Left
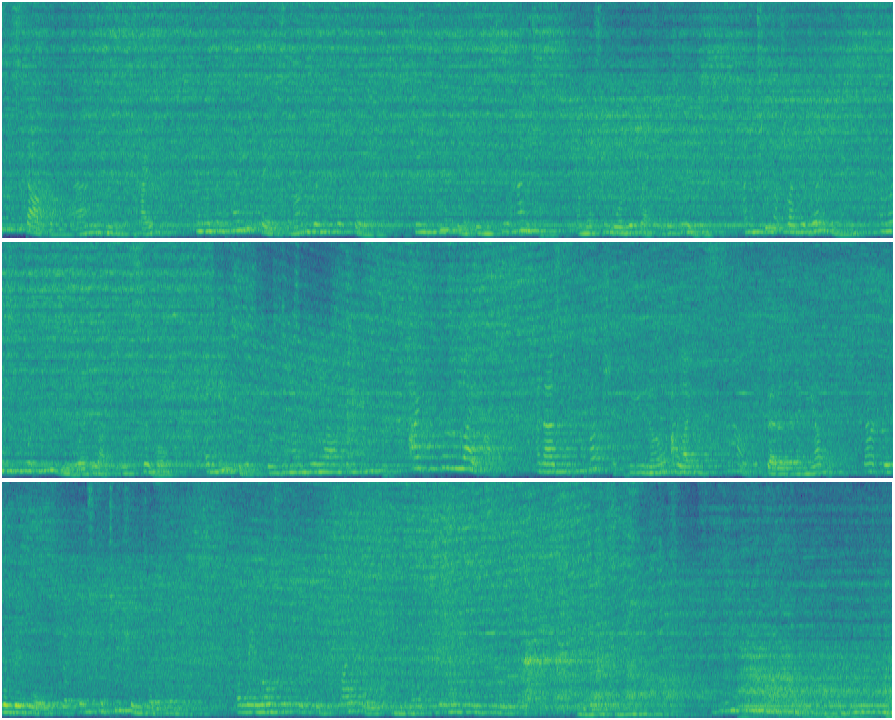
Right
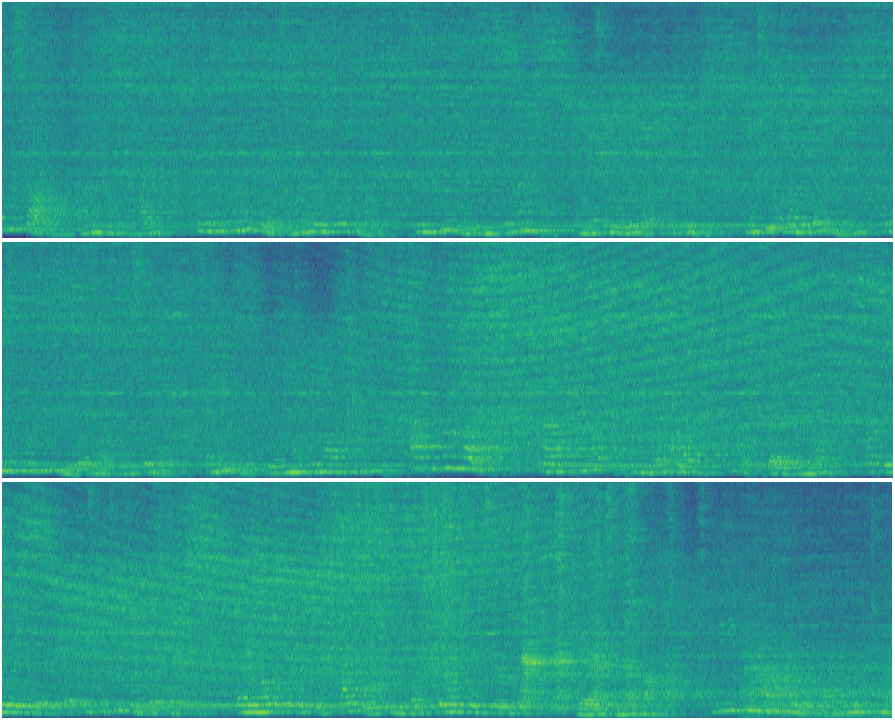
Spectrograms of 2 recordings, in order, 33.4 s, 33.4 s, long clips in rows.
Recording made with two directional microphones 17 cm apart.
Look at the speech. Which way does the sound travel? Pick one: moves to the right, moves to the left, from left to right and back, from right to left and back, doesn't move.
moves to the right.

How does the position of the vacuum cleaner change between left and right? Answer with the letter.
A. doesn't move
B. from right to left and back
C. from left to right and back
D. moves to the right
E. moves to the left
C.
